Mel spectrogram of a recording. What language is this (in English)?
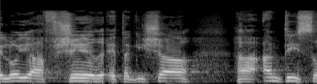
Hebrew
